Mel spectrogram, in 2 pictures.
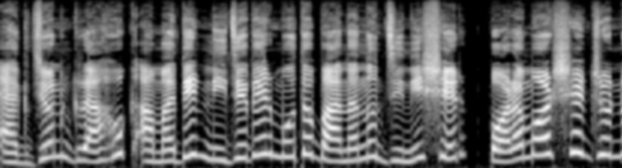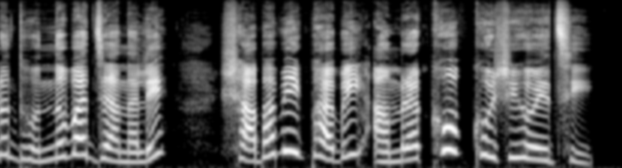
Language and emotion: Bengali, happy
